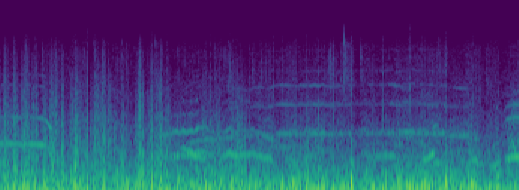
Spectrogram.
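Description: The Big One's steel coaster train rumbling along its track, with wind buffeting the microphone. Riders' long wavering screams and whoops carry over the rumble, one held at the start and more from about a second and a half in.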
